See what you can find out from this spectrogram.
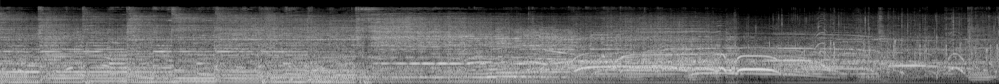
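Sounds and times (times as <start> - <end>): band chord ringing: 0.0 - 6.3
crowd cheering and whooping: 4.0 - 9.9.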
